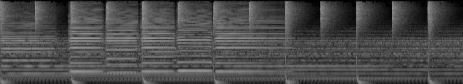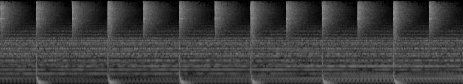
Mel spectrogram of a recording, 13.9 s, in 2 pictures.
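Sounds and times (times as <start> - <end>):
practice loop scale beat: 0.0 - 5.7, 6.4 - 6.8, 7.5 - 7.8, 8.6 - 8.9, 9.6 - 9.9, 10.7 - 11.0, 11.8 - 12.1, 12.8 - 13.1.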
